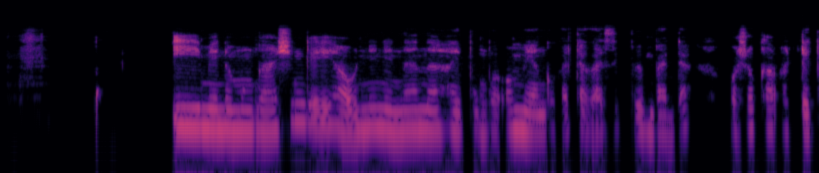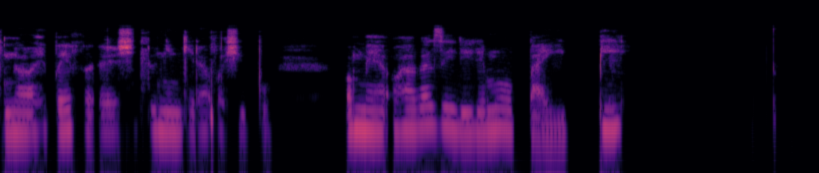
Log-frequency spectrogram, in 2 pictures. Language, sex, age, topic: Oshiwambo, female, 25-35, agriculture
